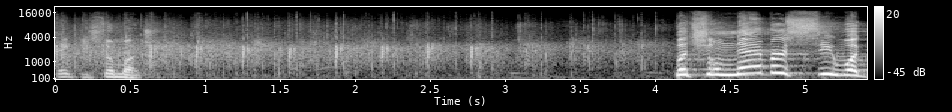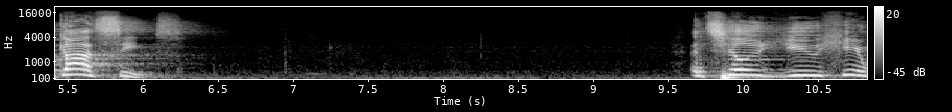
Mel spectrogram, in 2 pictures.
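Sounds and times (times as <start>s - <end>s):
speech: 0.0s - 0.9s, 4.2s - 6.2s, 9.7s - 10.8s
audience applause: 0.0s - 4.1s.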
